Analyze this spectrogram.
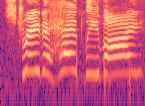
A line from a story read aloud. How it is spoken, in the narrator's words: called out Ross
